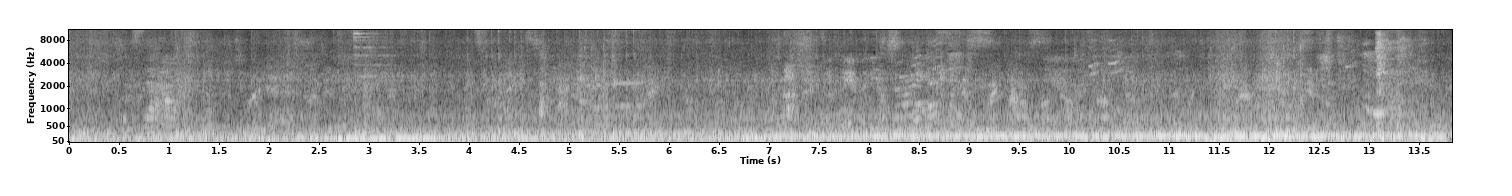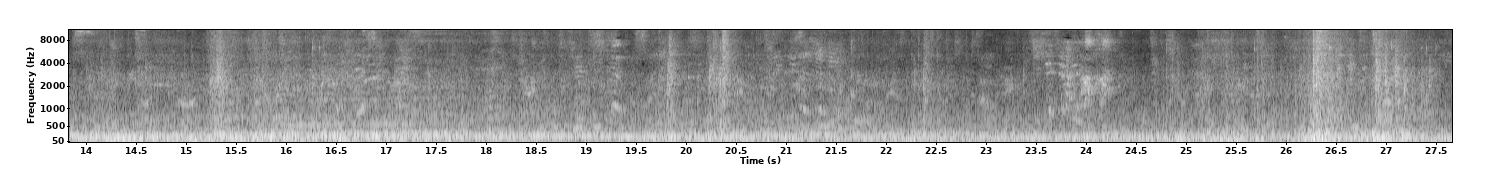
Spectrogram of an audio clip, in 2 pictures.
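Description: A bus engine hums and drones steadily while the bus drives along.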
